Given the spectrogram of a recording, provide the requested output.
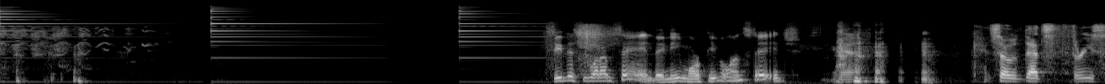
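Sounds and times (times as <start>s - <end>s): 
brief shimmering jangle: 0.0s - 3.9s, 4.6s - 6.4s
triangle struck with a bright metallic ding: 0.0s - 3.9s, 4.6s - 6.2s
laughter: 0.2s - 1.4s, 5.6s - 6.2s, 8.3s - 9.4s
speech: 5.5s - 9.0s, 9.9s - 11.0s.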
